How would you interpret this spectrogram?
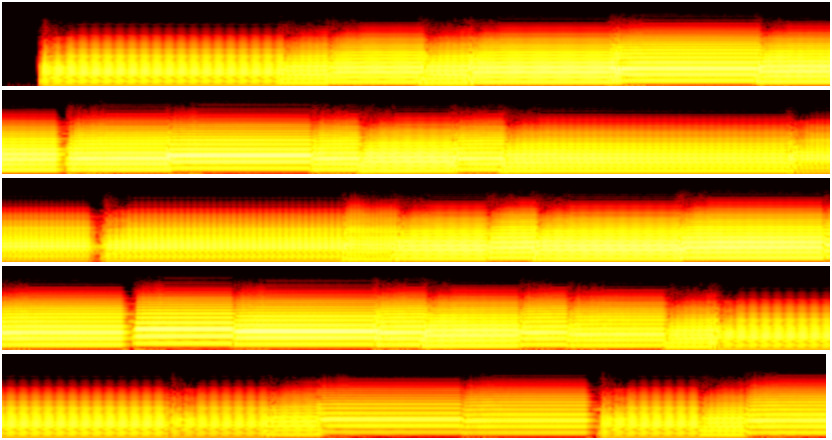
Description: Trombone Lyrical

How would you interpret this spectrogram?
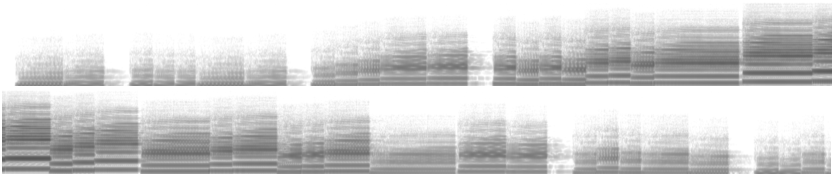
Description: Contra Clarinet Lyrical

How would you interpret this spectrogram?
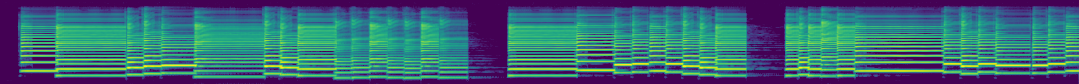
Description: Alto Saxophone Lyrical

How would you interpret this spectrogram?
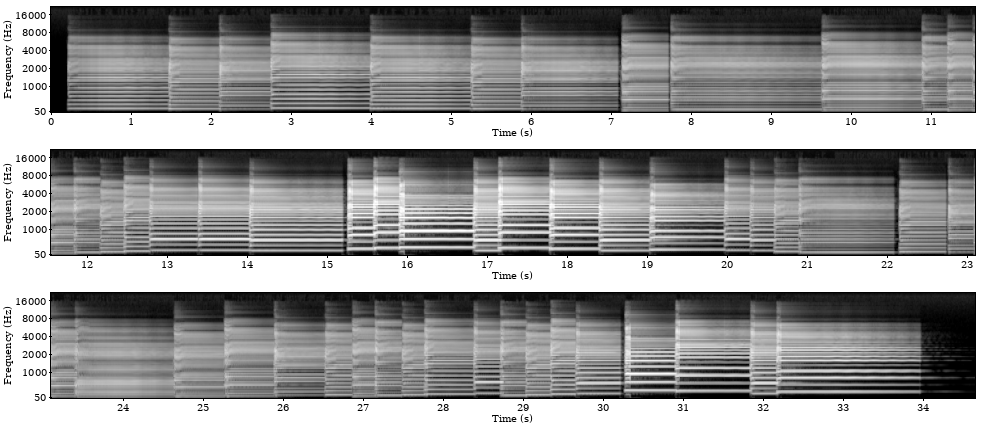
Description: Baritone Saxophone Lyrical

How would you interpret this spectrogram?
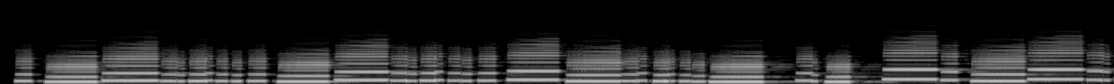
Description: Bass Clarinet Technical

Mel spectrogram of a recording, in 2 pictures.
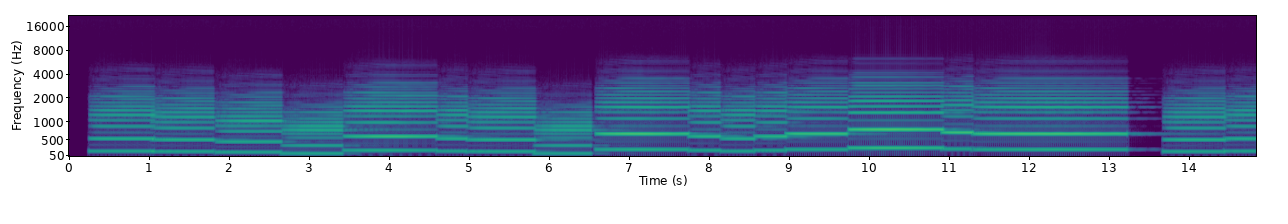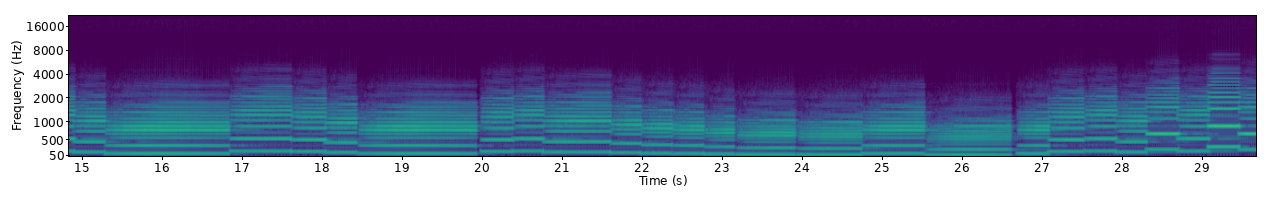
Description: Bass Clarinet Lyrical

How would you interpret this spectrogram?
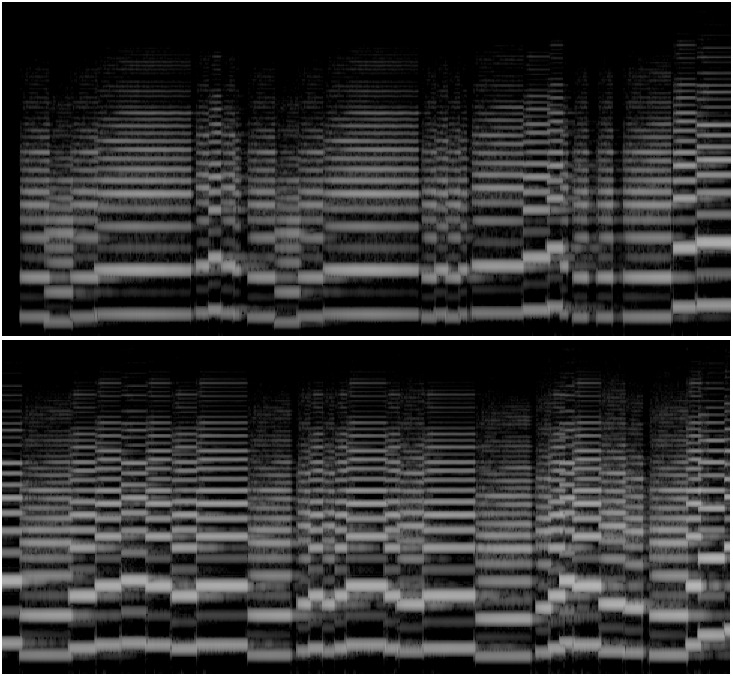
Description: Bb Clarinet Lyrical

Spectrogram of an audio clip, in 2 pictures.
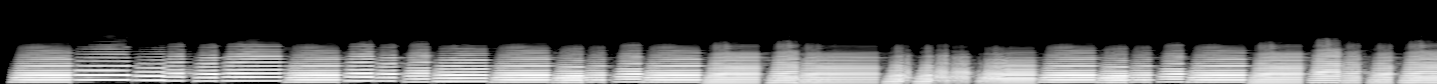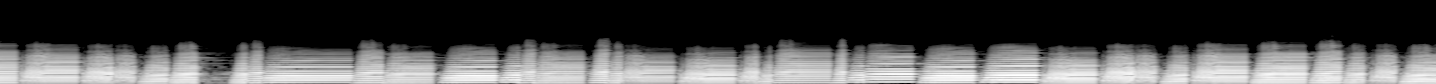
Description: Tuba Technical

